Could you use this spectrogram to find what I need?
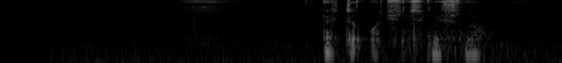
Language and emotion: Russian, neutral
